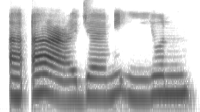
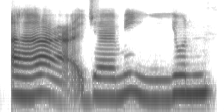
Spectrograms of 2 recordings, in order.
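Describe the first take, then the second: First: The second hamzah is a full glottal stop. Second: The second hamzah is a soft, short blend. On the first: The speaker calls it wrong. "Tidak boleh seperti hamzah" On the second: The speaker calls it right. "Tapi bacanya samar antara itu"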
